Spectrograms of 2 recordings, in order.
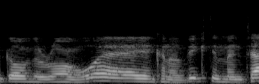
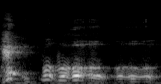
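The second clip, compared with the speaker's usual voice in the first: sudden high, loud startled whoas; fight mode alarm; 5 semitones higher, 6 dB louder than usual. Retold or imitated. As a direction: jump up and push the threat back. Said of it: "the fight instinct that shows up like".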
